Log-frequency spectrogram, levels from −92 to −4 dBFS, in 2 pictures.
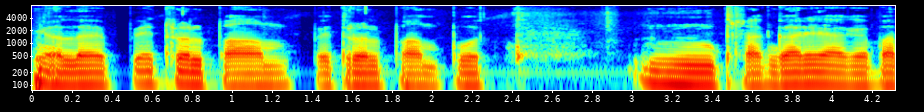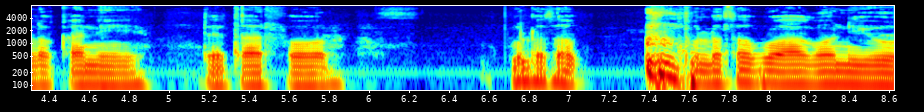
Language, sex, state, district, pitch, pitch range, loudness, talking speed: Chakma, male, Tripura, West Tripura, 100 Hz, 95-105 Hz, -18 LUFS, 125 wpm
